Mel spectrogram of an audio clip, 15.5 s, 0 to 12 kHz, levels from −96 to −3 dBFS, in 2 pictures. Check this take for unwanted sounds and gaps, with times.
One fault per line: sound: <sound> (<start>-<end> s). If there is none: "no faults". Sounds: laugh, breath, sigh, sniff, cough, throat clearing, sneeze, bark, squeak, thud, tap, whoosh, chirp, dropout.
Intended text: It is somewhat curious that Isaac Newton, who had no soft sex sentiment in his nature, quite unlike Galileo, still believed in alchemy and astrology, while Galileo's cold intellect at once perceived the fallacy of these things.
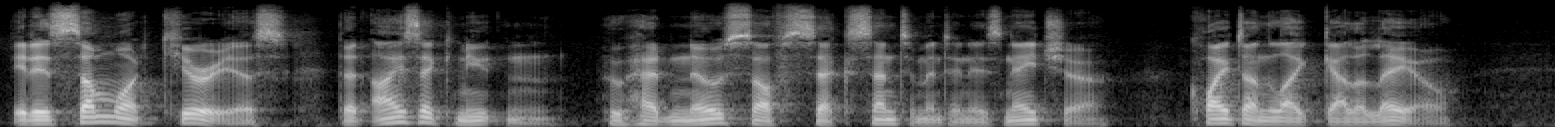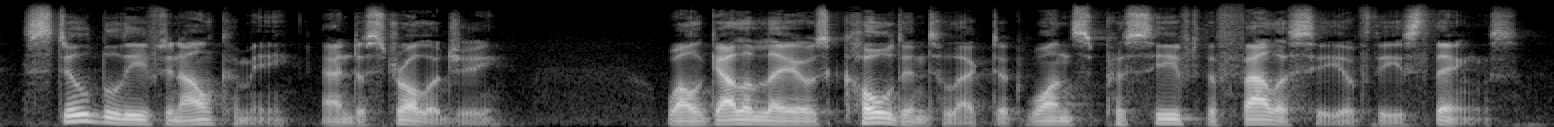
no faults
